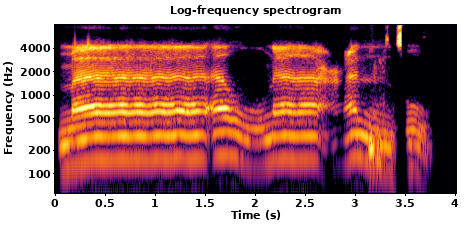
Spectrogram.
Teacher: An ini masih hamzah. An dari tenggorokan tengah. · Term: ain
